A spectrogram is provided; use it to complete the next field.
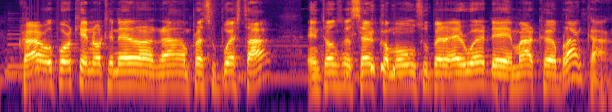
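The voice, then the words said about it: Broken Spanish with foreign accent. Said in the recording (Spanish): “él hace un esfuerzo por hablar español. Un poco con acento.”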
